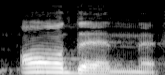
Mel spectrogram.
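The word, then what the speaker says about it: Andaine: Andenne, ça s'écrit A-N-D-A-I-N-E, c'est ça. Et ça n'a rien à voir avec les Ardennes, mais c'est... – Les Andennes. – Andenne.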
